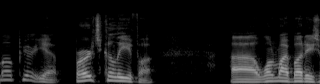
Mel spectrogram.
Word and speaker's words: Burj Khalifa: So, yeah, that was the Burj Khalif. Uh, is that how you say it? is how is no one have the name up here? Yeah, Burj Khalifa.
